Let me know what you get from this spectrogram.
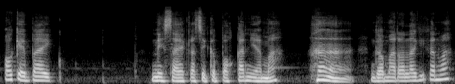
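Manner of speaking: low-voiced husband making peace; placating husband. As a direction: placate her, pitch well down. Acts husband placating wife. (suami membujuk dengan suara rendah)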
